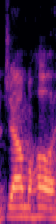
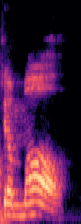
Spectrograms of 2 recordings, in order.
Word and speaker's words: Jamahal: I'm never sure if I'm pronouncing that right, and I heard a couple of people on the UFC broadcast go with Jamahal, so Jamahal Hill. Jamal. I'll make sure I say it correctly from this point forward.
